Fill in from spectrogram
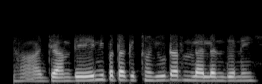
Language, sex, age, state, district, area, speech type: Punjabi, female, 45-60, Punjab, Fatehgarh Sahib, urban, conversation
